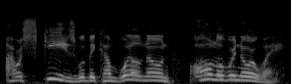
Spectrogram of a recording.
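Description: A man's voice: sits high, animated, moderate pace, gravelly, dry recording, voice pushed up, exaggerated voice. A man voicing a good, wise old king in a storybook, speaking earnestly and with some drama. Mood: thoughtful, proud. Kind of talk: storybook character acting.

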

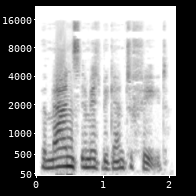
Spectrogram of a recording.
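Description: A woman's voice: mid-range voice, normal speed, slightly rough, no echo, studio quality. A woman narrating a scripted children's story.

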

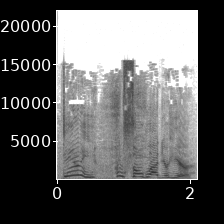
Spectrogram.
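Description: A woman playing a brisk, capable teenage girl heroine in a cartoon game. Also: extremely high pitch, big pitch swings, heavily acted. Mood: matter-of-fact. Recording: noisy game sound effects behind.

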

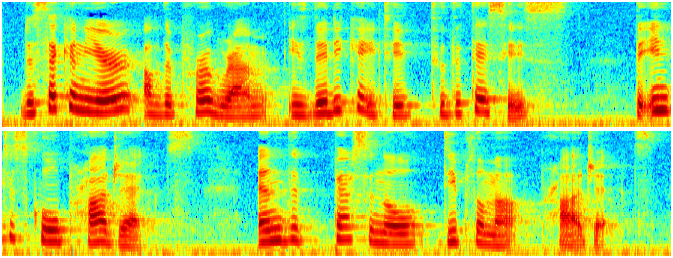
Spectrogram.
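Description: A woman, giving a promotional talk to camera as a school's head of international affairs. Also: fairly high pitch. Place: indoor room with bookshelves. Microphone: lapel mic.

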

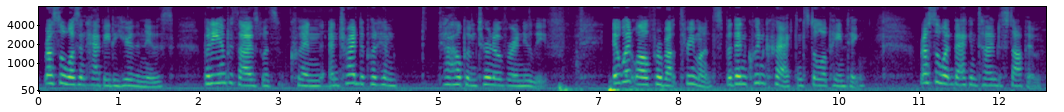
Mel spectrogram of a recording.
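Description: A woman's voice: fairly high pitch, a bit bright, a little hiss or hum, rough recording. A young adult woman reading a scripted story recap aloud as narration. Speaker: student radio show cast member reading the recap.

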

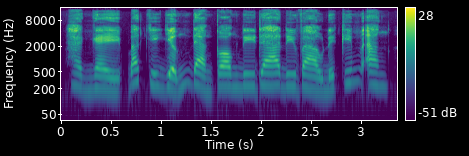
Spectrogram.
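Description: A woman's voice: a little high, moderate pace, no echo, natural voice. A woman voicing a kindly, grateful mother hen in a children's cartoon. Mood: grateful, regretful. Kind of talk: children's cartoon storytelling dub.

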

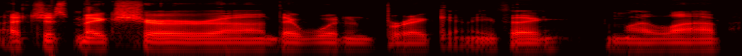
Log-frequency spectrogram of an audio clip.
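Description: A man's voice: sits low, completely flat delivery, unhurried, sharp tone, clean tone, no room sound. A man chatting casually and jokingly as a player in a tabletop game.

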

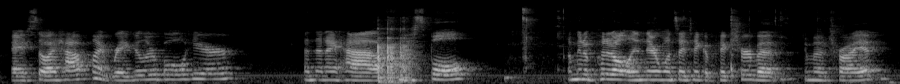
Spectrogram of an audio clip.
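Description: A woman's voice: mid-range voice, a bit bright, a little hiss or hum. Chatty young woman vlogging at home. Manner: chatty, upbeat, talks to viewers while eating. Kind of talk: casual vlog chat. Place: home kitchen, indoors.

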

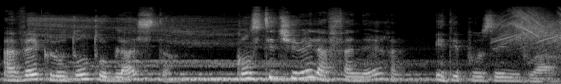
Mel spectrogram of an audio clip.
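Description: A woman reciting an epic poem in a solemn, measured declamation, phrase by phrase. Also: medium pitch, lively intonation, heavy background noise. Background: loud music.

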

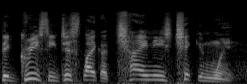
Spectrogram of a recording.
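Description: Crude rapper sidekick, highish voice, American. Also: male voice, expressive, moderate pace, sharp tone, a little hiss or hum. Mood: mock salesman. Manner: slangy, crude street talk. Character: crude, griping young male rapper sidekick. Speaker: co-host of a parody fishing show. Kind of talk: comedy sketch, hip-hop banter.

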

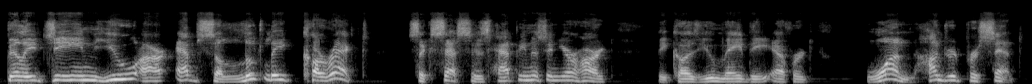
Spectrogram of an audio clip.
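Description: A man's voice: fairly high pitch, slightly rough. A man in his sixties, an author reading scripted narration for a children's story.

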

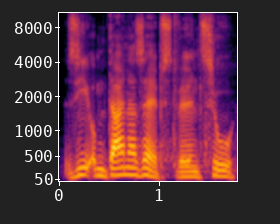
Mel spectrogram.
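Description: A man's voice: mid-range voice, moderate pace, a little mellow, pitched above the performer's own voice, lightly acted. A man voicing a stern, doomed male ghost in chains for a storybook, solemn, declamatory and lamenting. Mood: urgent, warning. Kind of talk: dramatic storybook reading. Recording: long hall-like reverb.

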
